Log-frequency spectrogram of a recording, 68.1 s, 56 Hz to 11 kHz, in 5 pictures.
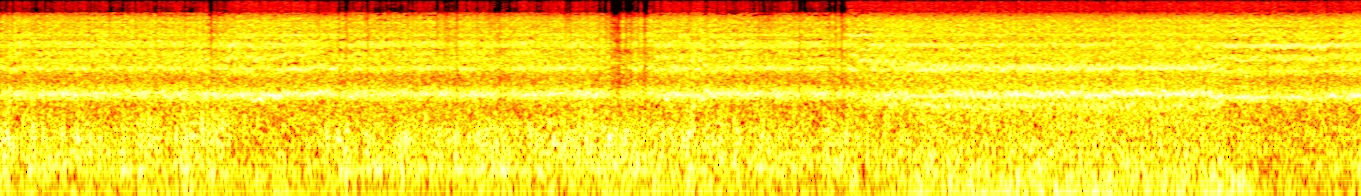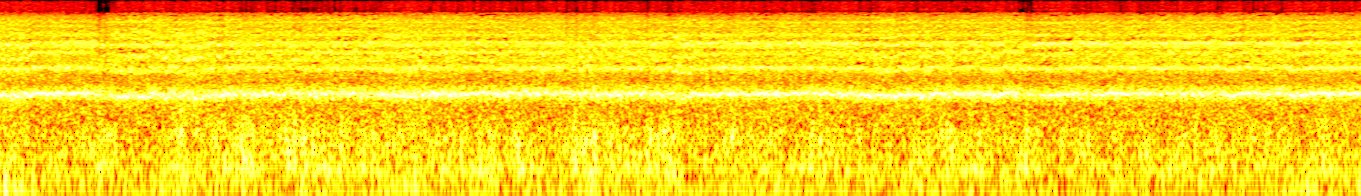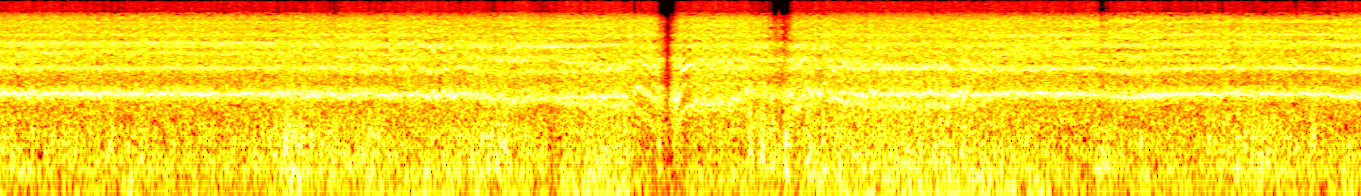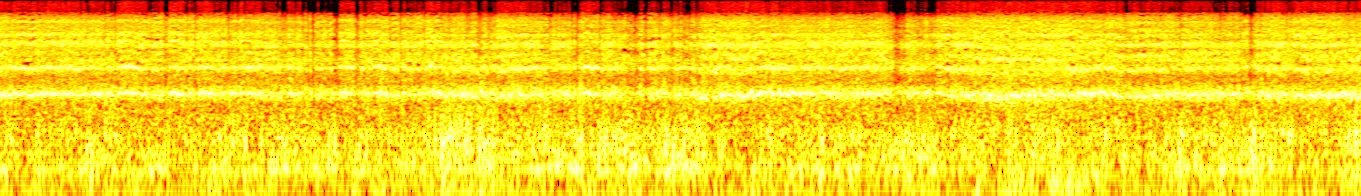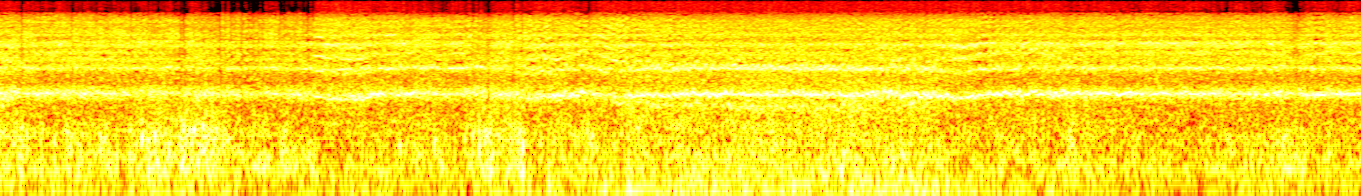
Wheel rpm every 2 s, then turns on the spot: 240, 220, 230, 230, 220, 190, 200, 220, 230, 230, 230, 230, 230, 230, 230, 230, 210, 110, 190, 220, 230, 230, 230, 230, 230, 230, 220, 230, 240, 230, 210, 190, 210, 230.
none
